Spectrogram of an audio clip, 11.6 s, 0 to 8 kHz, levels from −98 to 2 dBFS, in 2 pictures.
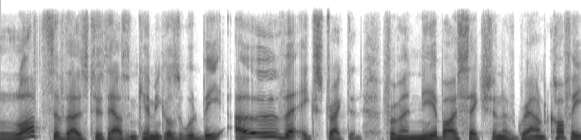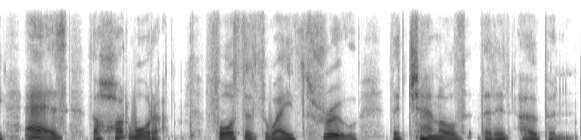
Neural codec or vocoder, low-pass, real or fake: none; 7.2 kHz; real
